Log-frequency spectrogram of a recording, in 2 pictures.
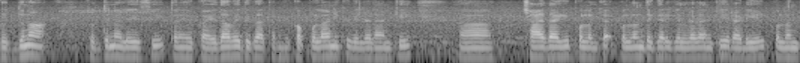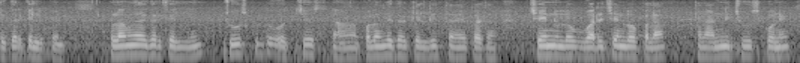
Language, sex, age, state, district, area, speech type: Telugu, male, 18-30, Telangana, Medchal, rural, spontaneous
